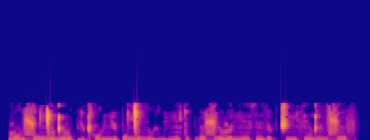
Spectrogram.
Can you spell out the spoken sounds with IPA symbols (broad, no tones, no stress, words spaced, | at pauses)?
ɭɔɹɮo ŋ͡ǀœ̃ɖə̃ɭop jiɖhɔɹɲepɔ ŋ͡ǀərɹywiŋə̃ kəpwœɮøɭɛ ŋõθũ ðeɖt͡ʃĩ fõɖɛ̃r ɮœf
